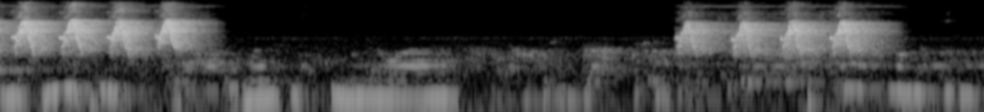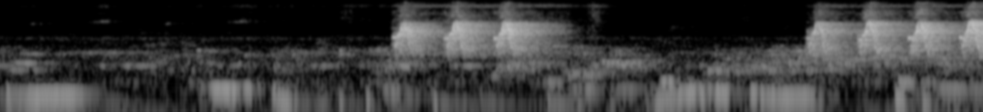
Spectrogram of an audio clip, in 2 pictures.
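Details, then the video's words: Bar-winged prinia, possibly caged, giving short bursts of four rapid, buzzy high notes, repeated about every three seconds, with quiet lower chirping and warbling between bursts. "Marteran burung ciblek langsung bunyi"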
